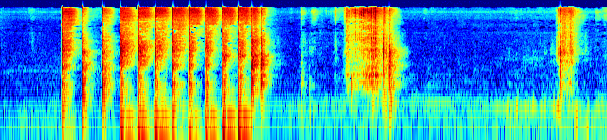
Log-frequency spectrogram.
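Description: Fast run of sharp metal-on-metal knocks, about seven a second for some two seconds, from a homemade steel hammer striking nails in a wooden board, with a low ring under the blows. A short scraping rustle and a single brief knock follow.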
